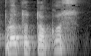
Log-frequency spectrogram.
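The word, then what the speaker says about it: πρωτότοκος: el código 44 16 proto tocos se pronuncia proto tocos y es la palabra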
